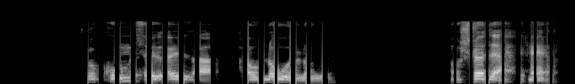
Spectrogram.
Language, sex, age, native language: Icelandic, male, 13, Icelandic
